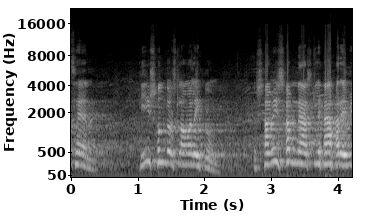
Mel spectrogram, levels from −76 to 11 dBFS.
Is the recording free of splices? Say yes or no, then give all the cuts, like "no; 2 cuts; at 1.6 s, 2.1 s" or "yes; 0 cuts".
yes; 0 cuts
